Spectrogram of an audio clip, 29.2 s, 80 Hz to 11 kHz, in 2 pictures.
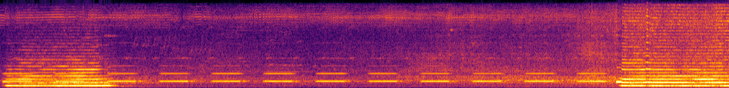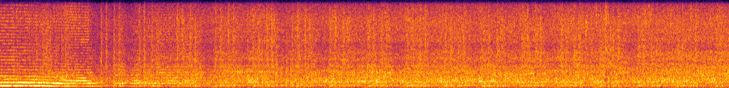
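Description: WAP-4 electric locomotive's horn: a held blast, a string of short, fainter toots about once a second, then a long loud blast about twelve seconds in whose pitch drops as the locomotive passes. After that, the express's coaches rush past with a steady rolling clatter of wheels on rail joints.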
